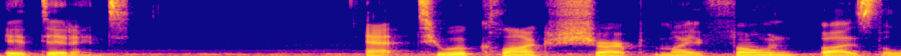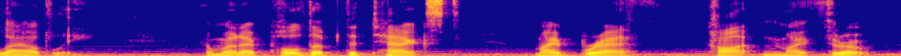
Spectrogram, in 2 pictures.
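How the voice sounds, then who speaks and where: A narrator giving an expressive, dramatic first-person reading of a horror story. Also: mid-range voice, slow, slight background noise. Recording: background music behind the narration. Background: music.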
